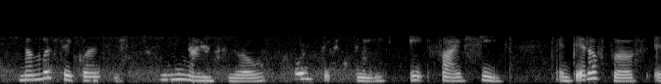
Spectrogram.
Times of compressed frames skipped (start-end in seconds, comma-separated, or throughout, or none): none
